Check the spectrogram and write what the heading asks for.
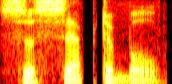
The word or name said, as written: susceptible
